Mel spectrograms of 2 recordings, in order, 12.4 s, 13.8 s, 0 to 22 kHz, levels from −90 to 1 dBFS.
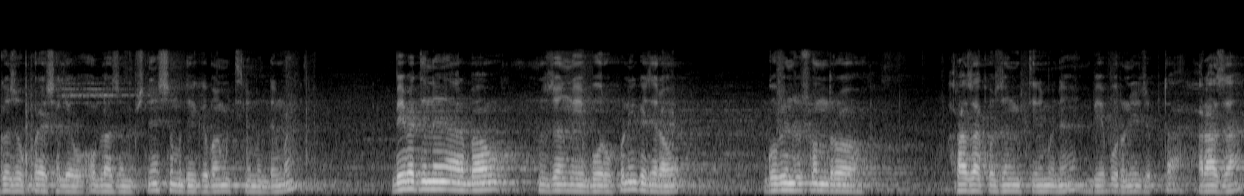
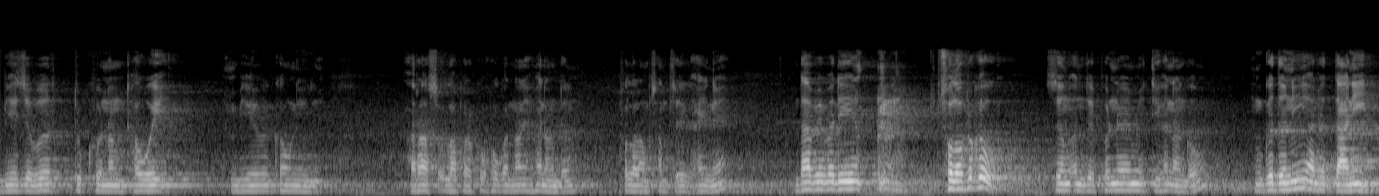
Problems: none marked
